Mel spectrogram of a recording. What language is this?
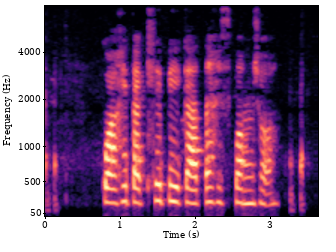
Seri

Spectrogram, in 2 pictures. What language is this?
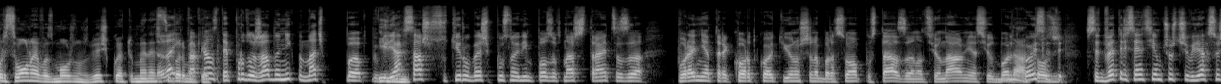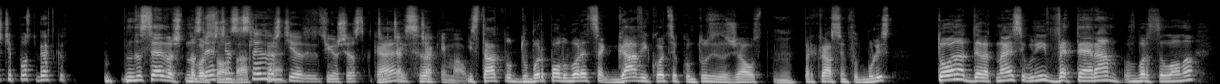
Bulgarian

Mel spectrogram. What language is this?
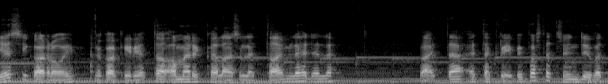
Finnish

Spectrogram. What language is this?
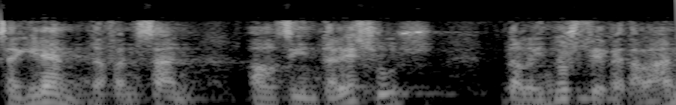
Catalan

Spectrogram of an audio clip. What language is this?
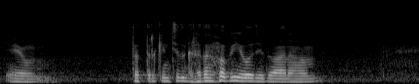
Sanskrit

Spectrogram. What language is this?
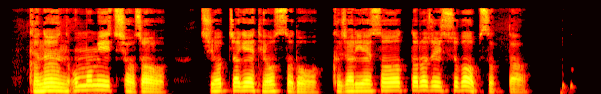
Korean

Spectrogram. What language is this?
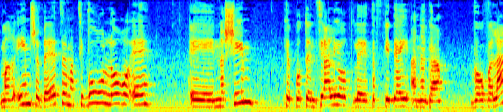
Hebrew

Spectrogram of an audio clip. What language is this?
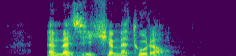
Kabyle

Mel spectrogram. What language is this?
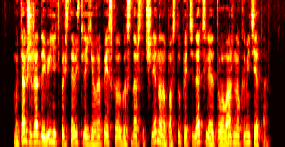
Russian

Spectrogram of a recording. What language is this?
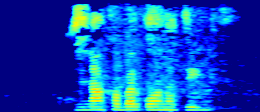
Dhatki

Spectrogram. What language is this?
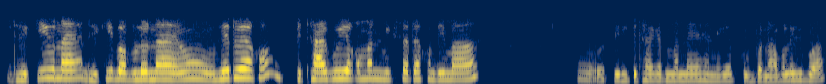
Assamese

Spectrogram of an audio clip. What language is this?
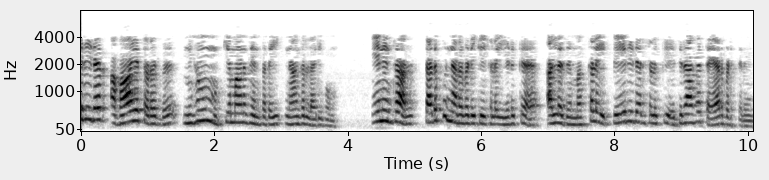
Tamil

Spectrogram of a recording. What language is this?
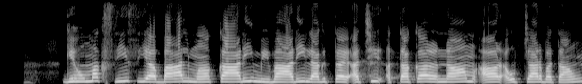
Maithili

